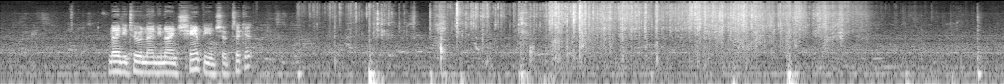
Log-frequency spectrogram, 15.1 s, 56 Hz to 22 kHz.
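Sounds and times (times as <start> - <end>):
foil wrapper crinkling: 4.5 - 13.3.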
